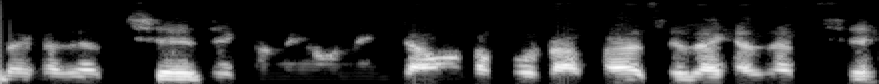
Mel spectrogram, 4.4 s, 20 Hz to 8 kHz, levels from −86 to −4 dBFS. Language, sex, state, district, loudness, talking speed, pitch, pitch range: Bengali, male, West Bengal, Dakshin Dinajpur, -16 LUFS, 165 wpm, 105 Hz, 100-110 Hz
